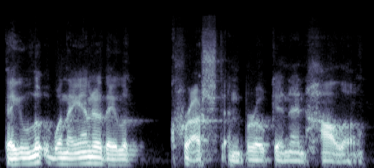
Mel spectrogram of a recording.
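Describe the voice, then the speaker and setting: A man speaking on a conference panel, telling anecdotes with sudden upward jumps in pitch for emphasis. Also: normal speed, highs cut off. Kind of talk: panel discussion storytelling.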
